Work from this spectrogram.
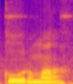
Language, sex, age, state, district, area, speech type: Urdu, female, 60+, Bihar, Gaya, urban, spontaneous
